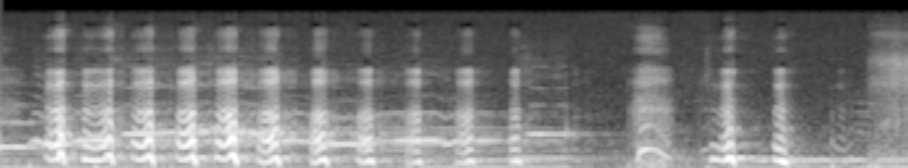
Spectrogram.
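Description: A man sobbing hard: a quick run of short, gasping sobs for about three seconds, then a few more after a brief pause. A soft, held music note sounds underneath.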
